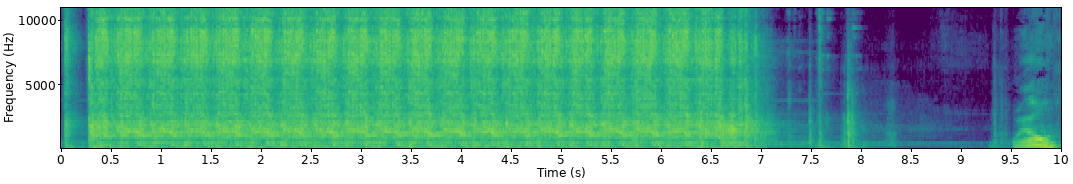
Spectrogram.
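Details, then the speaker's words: Ford Ranger engine being cranked during compression testing (120 on both sides): steady starter whir with slow, heavy compression beats about three a second for seven seconds, never fires; owner says it turns over very hard; cause unknown. "Actually, I think I'll do is take the other plug out and see if this thing turns over easier cuz it's really turning over very difficult."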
